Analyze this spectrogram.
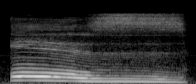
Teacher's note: It's never is, unvoiced, never. It's always is with a voiced Z.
